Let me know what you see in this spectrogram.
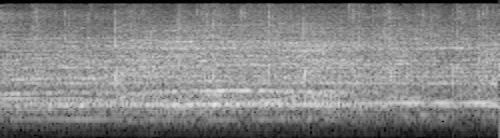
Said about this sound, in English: Look at how I'm shouting. And young men are doing jolly, jolly shouting.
